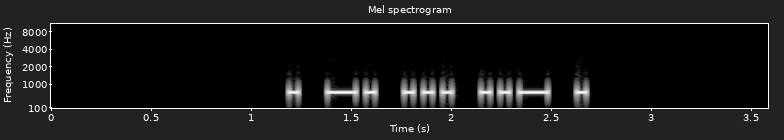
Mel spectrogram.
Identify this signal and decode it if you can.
Morse code, heard as a keyed tone, about 25 wpm, 700 Hz. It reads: ENSUE
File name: 5 Letter Words - First 3 Letters Given - 25wpm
